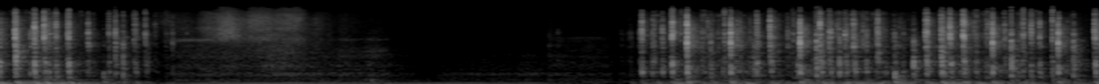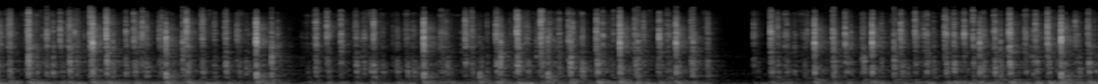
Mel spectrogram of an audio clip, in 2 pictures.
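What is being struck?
Mechanical keyboard with plastic keycaps.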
